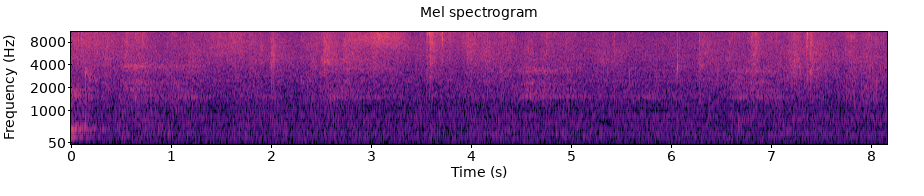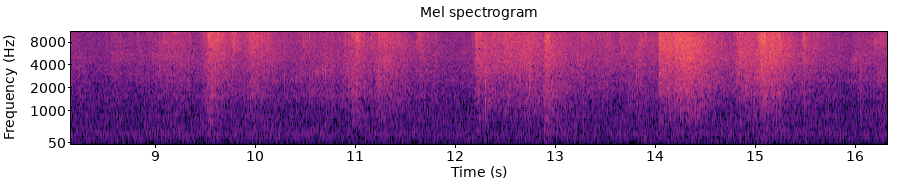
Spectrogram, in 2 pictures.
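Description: Faint rustling and soft squishing of gloved hands trussing a raw whole chicken with string on a plastic sheet, with a few louder rustles in the second half.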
